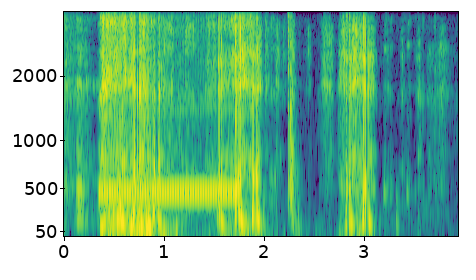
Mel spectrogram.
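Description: A telephone rings with a steady, mid-pitched electronic tone that holds for about a second and a half over busy background noise, followed by short bursts of muffled voices.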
